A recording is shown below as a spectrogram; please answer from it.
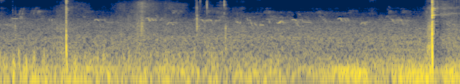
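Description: Golf driver striking a ball: one sharp crack near the end, the loudest sound, over faint outdoor background noise. A smaller click comes about a second in.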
